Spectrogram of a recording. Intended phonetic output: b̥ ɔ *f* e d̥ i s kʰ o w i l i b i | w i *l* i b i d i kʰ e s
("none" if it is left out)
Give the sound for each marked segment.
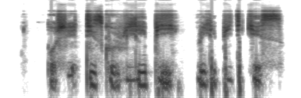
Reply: ʃ, l

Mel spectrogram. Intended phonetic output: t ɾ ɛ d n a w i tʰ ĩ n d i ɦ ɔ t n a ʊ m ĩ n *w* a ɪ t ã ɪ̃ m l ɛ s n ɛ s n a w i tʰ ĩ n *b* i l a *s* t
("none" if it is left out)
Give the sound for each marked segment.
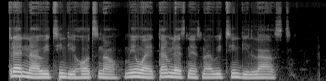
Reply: w, d, s

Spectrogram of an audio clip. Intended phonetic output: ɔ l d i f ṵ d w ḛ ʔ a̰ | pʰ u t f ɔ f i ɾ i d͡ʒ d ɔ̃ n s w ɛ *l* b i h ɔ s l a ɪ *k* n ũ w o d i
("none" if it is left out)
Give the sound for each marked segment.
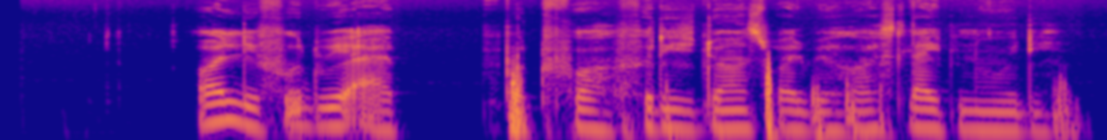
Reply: l, t

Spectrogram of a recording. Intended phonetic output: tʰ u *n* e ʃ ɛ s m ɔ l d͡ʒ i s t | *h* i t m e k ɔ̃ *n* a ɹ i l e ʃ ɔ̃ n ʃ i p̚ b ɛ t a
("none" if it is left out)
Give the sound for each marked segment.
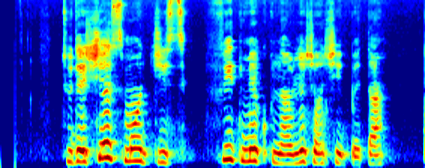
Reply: d, f, n

